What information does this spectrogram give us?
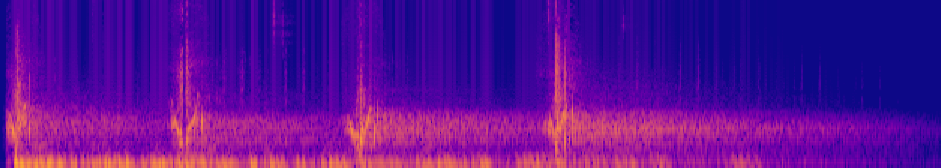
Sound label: Hollow Drips; Red Dawn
